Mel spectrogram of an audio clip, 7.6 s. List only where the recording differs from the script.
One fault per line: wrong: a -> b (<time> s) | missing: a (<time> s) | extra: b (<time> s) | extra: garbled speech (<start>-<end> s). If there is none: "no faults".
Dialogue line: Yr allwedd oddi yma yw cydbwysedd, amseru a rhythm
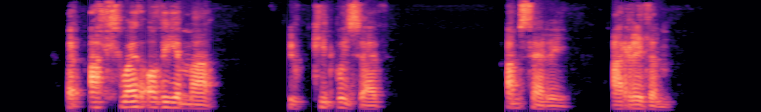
no faults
